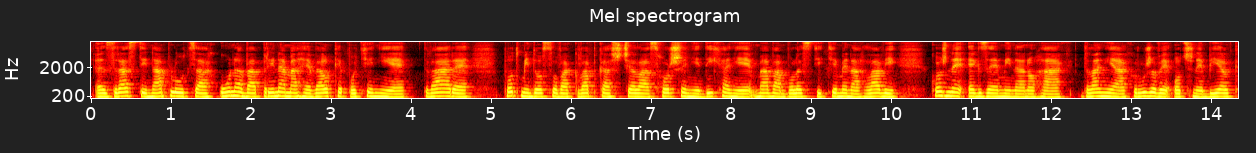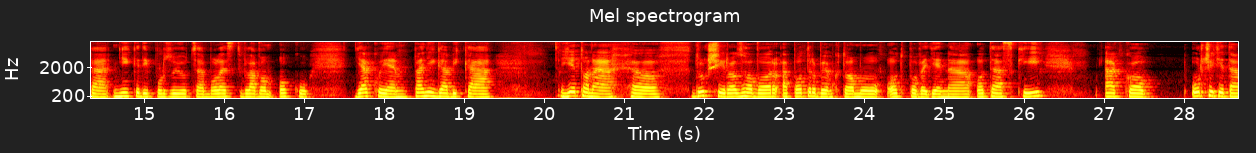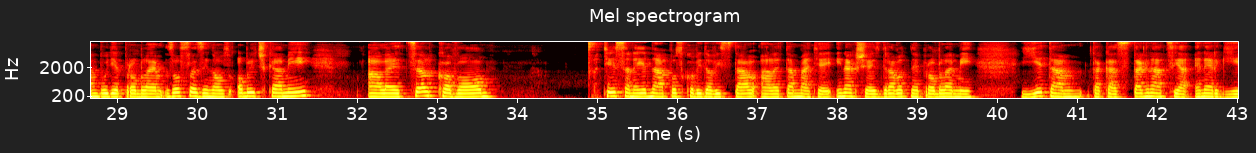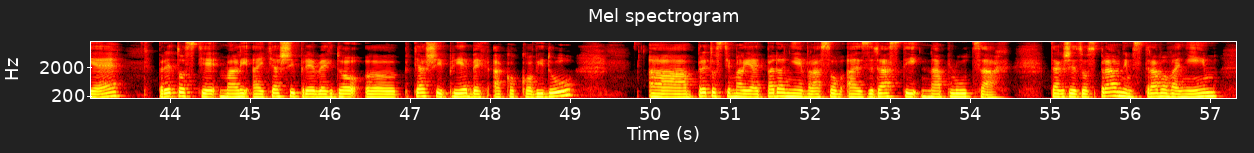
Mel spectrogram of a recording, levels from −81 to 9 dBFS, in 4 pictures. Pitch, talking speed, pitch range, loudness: 175 Hz, 110 wpm, 165-185 Hz, -11 LUFS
